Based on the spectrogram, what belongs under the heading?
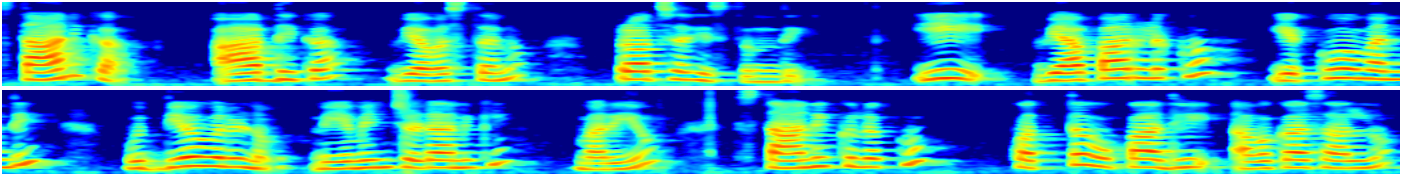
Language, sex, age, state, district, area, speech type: Telugu, female, 18-30, Andhra Pradesh, Vizianagaram, rural, spontaneous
